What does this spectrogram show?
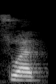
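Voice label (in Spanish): "zuad", Spanish syllable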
